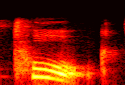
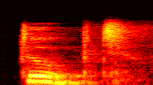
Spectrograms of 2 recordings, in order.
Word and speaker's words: talked: Just a note, this one's talked, so it's a t sounding ending. You haven't talked. Talked.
